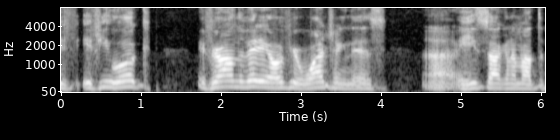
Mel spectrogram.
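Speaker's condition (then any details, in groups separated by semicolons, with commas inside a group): Cerebral palsy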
